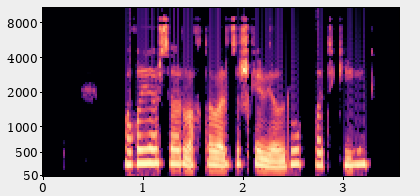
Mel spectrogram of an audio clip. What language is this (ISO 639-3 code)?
pus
